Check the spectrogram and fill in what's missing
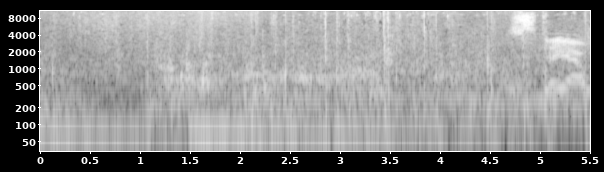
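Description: Roach, Geralt's horse in The Witcher Wild Hunt, gallops with steady rapid clip-clop hoofbeats, loud and close, while game voices talk over it.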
